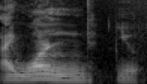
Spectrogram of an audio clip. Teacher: N is the voiced nasal.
